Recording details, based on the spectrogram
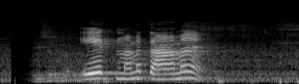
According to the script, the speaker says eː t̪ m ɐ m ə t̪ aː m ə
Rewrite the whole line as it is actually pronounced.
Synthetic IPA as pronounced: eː t̪ m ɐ m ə t̪ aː m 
